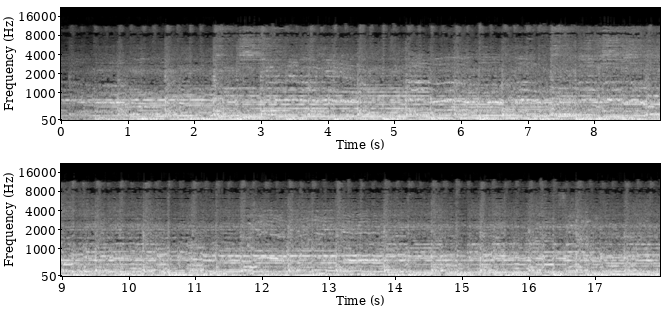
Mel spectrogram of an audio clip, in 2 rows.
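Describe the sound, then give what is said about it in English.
A live rock band plays a 1983 track loudly and continuously, recorded from the crowd's perspective, with dense guitars, a steady pounding drum beat and a faint crowd yelling and singing along underneath, sustained throughout without pauses. “So if you are in America or Australia and you haven't seen the band, I'm going to play you a live version of us doing this 1983 track, which is a fucking ripper.”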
